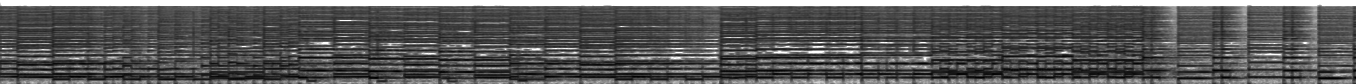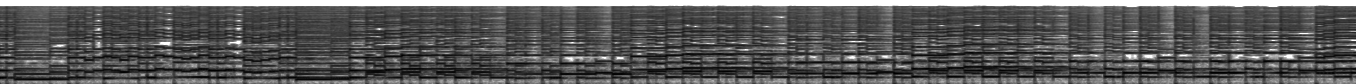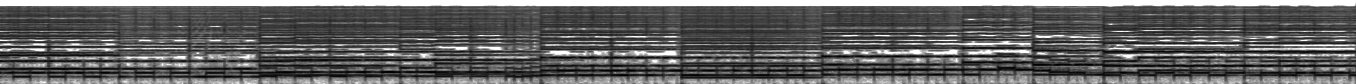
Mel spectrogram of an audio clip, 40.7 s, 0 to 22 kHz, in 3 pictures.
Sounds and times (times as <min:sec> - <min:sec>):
Video game music: 0:00.0 - 0:40.6.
